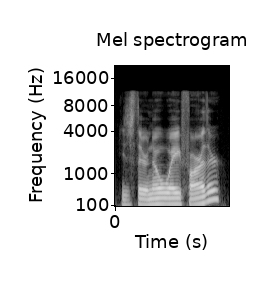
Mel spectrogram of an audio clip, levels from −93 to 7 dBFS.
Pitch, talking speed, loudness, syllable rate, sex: 135 Hz, 210 wpm, -14 LUFS, 5.6 syllables/s, male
